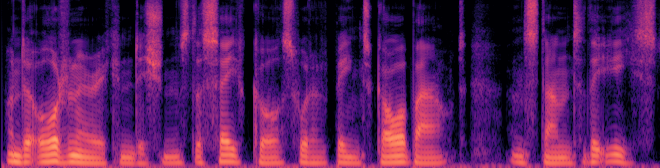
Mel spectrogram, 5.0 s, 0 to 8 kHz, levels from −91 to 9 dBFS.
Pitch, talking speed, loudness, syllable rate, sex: 105 Hz, 205 wpm, -20 LUFS, 5.8 syllables/s, male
